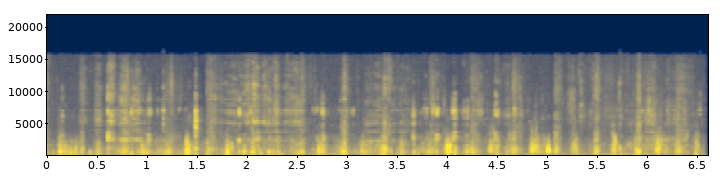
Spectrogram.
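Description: Close-miked chewing of a mouthful of bibimbap with fresh leafy greens: a steady run of many small, sharp, wet clicks and crunches, several a second.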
